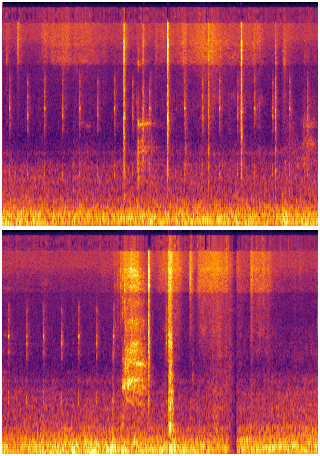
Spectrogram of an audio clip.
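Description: A car driving along a rural cut-through road past farmland gives a continuous low engine and tyre rumble heard from inside the cabin, with faint clicking and a brief dip near the end.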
